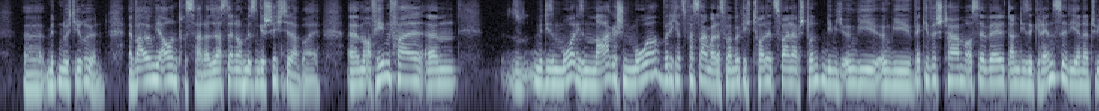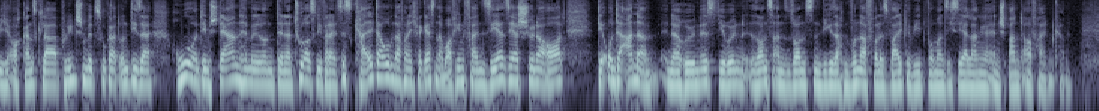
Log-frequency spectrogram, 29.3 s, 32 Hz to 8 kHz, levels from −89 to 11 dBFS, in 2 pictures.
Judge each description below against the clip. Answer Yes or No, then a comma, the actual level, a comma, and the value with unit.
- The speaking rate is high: Yes, fast, 235 wpm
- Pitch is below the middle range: Yes, low, 125 Hz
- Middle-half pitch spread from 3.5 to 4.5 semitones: No, average, 3.1 semitones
